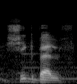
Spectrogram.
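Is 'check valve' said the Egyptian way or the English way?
Egyptian. It is said the local Egyptian way. This is what people in Egypt call it. "ترجمتها في مصر شيك بلف"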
